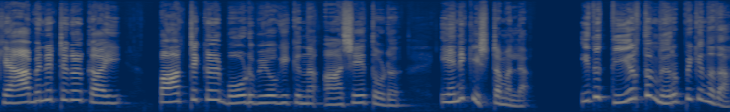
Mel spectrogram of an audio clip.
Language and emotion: Malayalam, disgusted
